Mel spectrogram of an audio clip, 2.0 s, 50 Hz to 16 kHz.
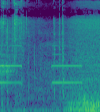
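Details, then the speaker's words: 1999 Jeep Cherokee XJ blower motor working again after replacing the failed blower motor relay with one from a 2000 Jeep; key-on chime, then a low whoosh builds steadily as the blower spins up and runs evenly: normal blower operation. "we have air again. You can hear the blower motor in there."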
